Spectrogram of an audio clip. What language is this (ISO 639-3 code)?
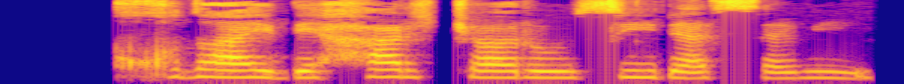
pus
